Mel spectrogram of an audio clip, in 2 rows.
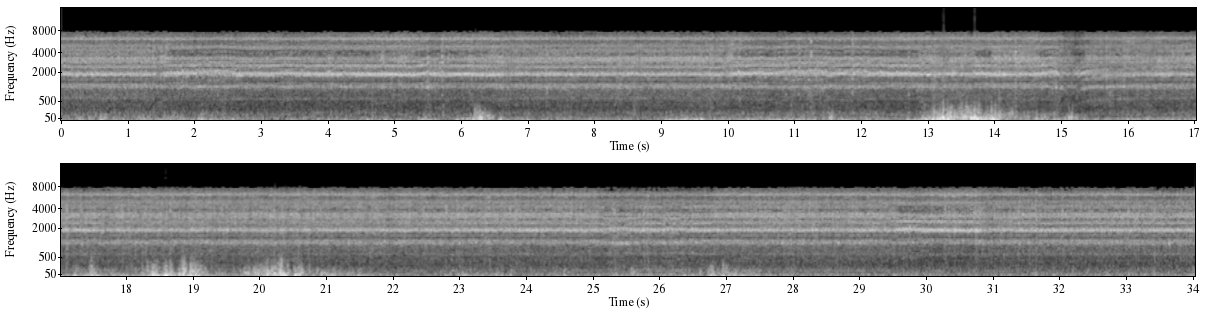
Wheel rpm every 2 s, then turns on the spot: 160, 160, 160, 160, 160, 160, 160, 150, 160, 160, 160, 160, 160, 160, 160, 160, 160.
none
